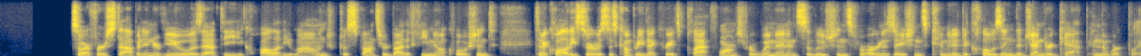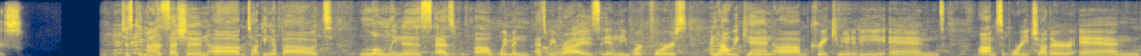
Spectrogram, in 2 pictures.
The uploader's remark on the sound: South By Southwest 2023: LIVE Street Interviews. Sunrise Banks team heads to Austin every March.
